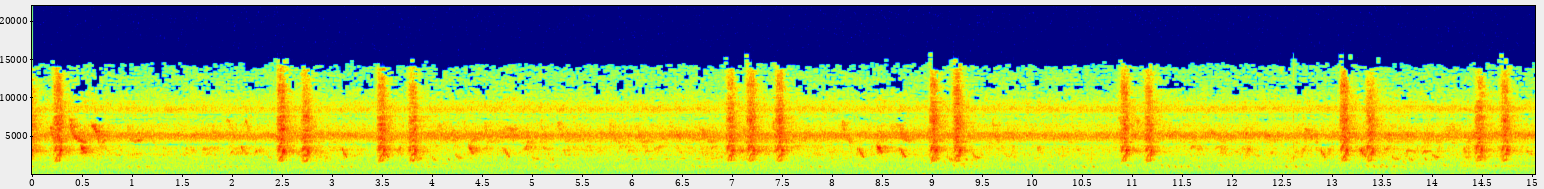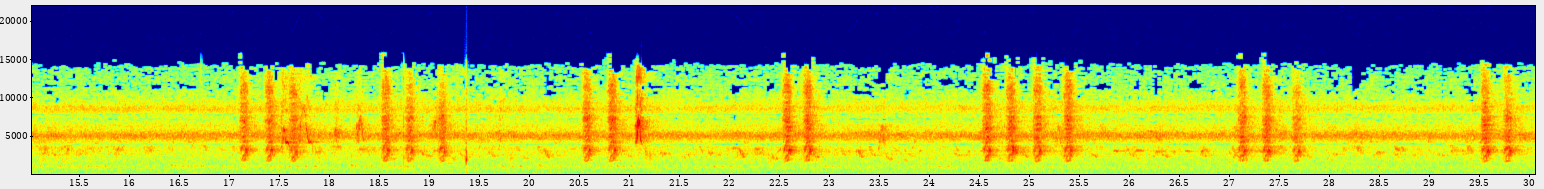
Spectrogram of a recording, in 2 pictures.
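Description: Bird calls: groups of two to four quick, sharp notes every second or two, over a steady high insect drone.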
